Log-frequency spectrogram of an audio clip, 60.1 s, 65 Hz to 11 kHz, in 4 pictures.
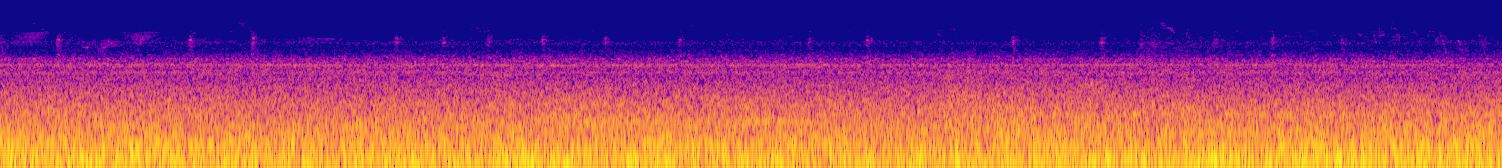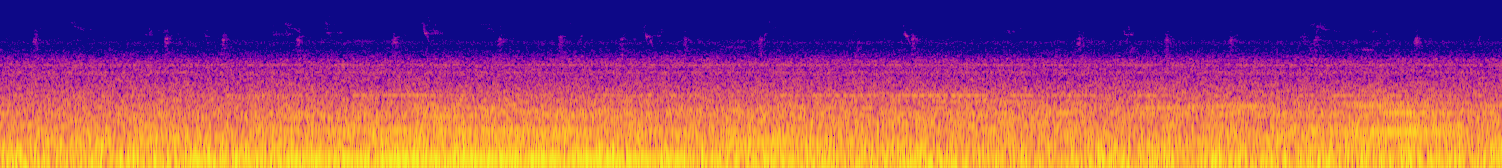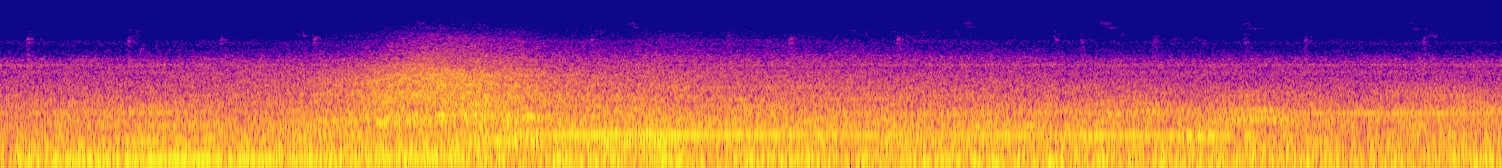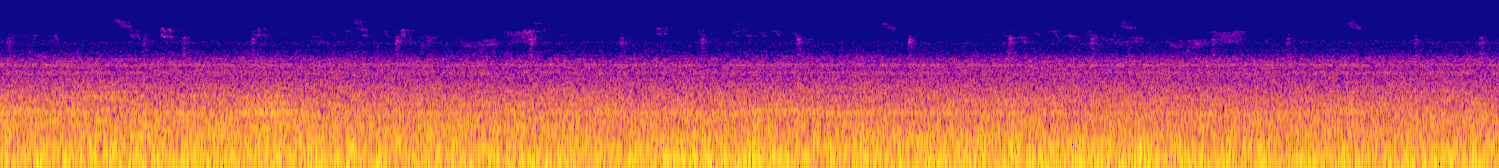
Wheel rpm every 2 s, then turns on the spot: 0, 0, 0, 0, 0, 0, 0, 0, 0, 0, 0, 0, 0, 0, 0, 0, 0, 0, 0, 0, 0, 0, 0, 0, 0, 0, 0, 0, 0, 0.
none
